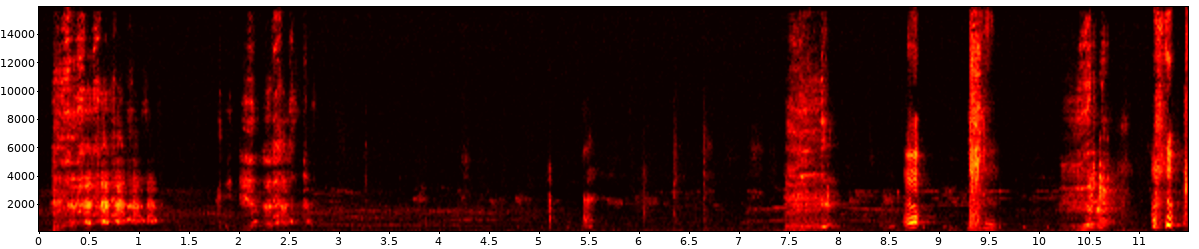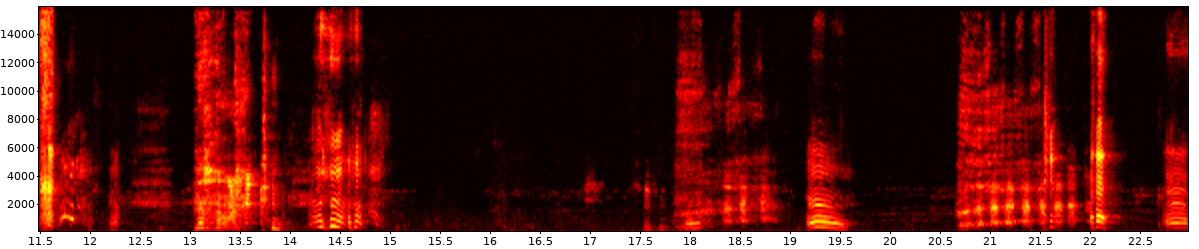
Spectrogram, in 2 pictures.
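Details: A 5-month-old baby girl bursts out laughing at her brother's cough: short, dry coughs from a young child alternate with high, giggling infant laughter.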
